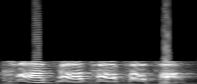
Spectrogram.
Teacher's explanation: 卡卡塔帕擦都是清辅音，都是送气的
